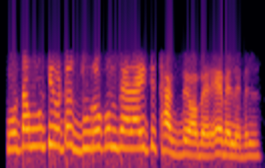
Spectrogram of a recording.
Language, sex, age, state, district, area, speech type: Bengali, female, 18-30, West Bengal, Uttar Dinajpur, rural, conversation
